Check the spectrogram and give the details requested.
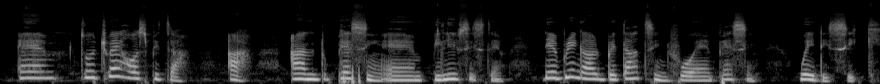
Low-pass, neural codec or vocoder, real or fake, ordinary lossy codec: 19.8 kHz; none; real; none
